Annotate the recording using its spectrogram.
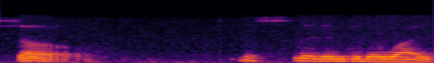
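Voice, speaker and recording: Soft-spoken, relaxed tone at a very slow pace. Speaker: watercolor painting instructor. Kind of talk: live paint-along tutorial. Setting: live stream at home. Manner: relaxed, thinking aloud.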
